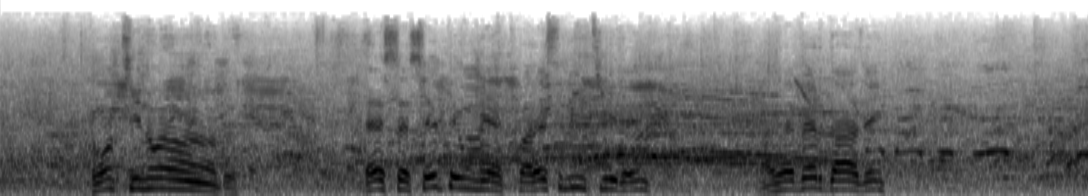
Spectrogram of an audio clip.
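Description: A man shouts with excitement close by.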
